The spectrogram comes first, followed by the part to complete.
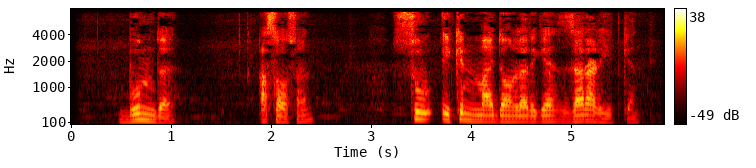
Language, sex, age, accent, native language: Uzbek, male, 18-24, Toshkent shahri, Uzbek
